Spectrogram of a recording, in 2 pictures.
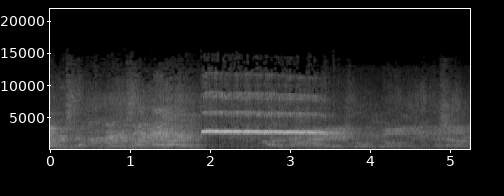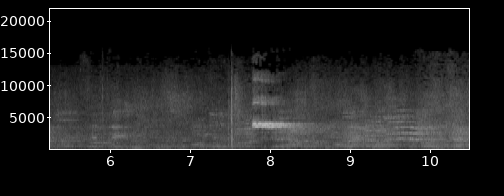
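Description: Referee's whistle in a gym: one long blast of nearly two seconds, then a second, shorter and higher blast near the end, over crowd chatter.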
